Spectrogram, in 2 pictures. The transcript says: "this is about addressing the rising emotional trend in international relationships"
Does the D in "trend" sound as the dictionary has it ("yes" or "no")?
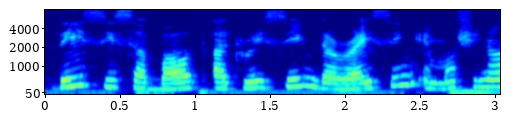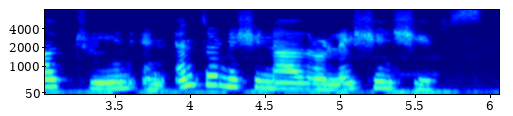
no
